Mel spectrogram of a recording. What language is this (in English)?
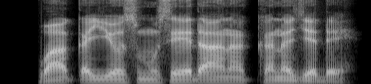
Oromo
